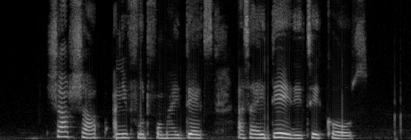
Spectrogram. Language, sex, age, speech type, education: Nigerian Pidgin, female, 15-29, spontaneous, secondary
